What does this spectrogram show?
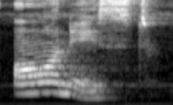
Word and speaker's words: honest: example and our and honest in this example H is silent the pronunciation of these words are honest our so we used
